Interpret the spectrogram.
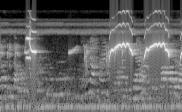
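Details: Oriental magpie-robin singing actively in the morning in the rapid 'nembak' style: a few loud arched whistles rising and falling, each about half a second long, separated by quieter warbles and short gaps.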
